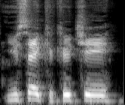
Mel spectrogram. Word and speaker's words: Kikuchi: Yusei Kikuchi, did I pronounce that right?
